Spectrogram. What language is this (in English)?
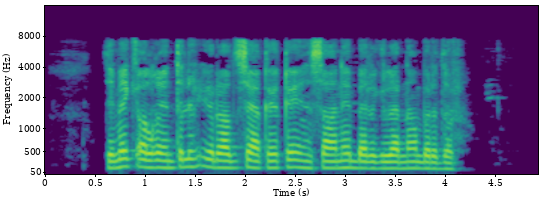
Uyghur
